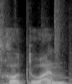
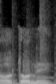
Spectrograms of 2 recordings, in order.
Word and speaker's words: Hotone: algunos de sus productos de hecho en algunas páginas como toman si escriben el nombre como otone por lo que ese sería la pronunciación correcta y la más lógica si se analiza un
